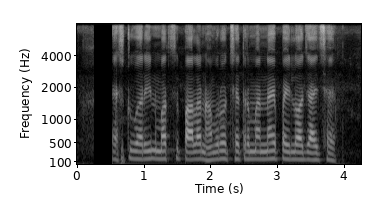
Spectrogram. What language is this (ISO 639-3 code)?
mai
